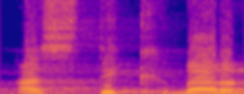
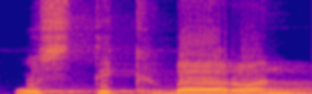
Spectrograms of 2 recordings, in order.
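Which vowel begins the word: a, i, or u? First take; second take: a; u. First: The word begins with the vowel a. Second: The word begins with the vowel u.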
